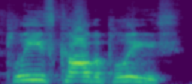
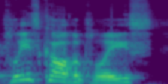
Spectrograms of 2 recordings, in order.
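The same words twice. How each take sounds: First: It is said urgently, like a panicked plea. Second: It is said calmly, like casual conversation.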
